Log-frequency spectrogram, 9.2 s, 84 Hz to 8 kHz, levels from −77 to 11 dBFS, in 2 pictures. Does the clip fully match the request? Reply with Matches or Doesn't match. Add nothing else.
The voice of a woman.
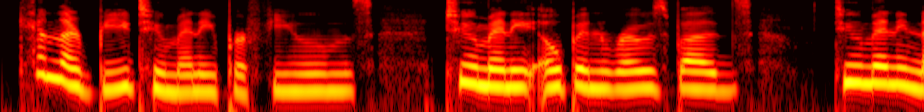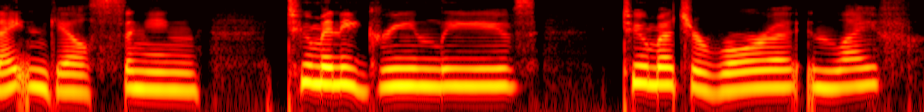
Matches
